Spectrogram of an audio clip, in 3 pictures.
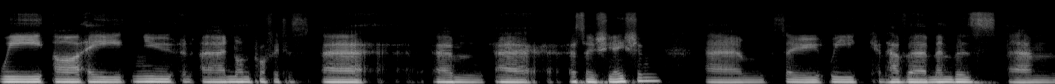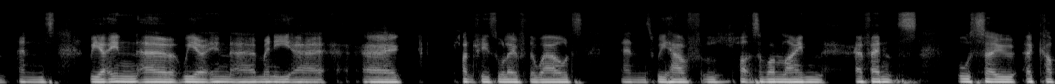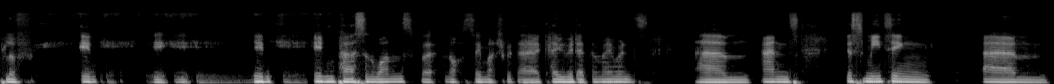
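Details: Stuttering in an adult male since childhood, treated with group speech therapy; stuttering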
